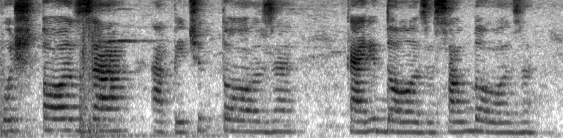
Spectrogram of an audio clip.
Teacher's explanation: Nas derivadas em oso, né? A tônica do sufixo categoricamente sofre alternância vocálica submorfêmica, no caso, passando a apresentar uma média posterior aberta.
